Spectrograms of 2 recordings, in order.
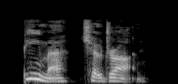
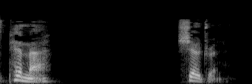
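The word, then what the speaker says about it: Pema Chödrön: When you quoted Pema Chodron, you said Pema Chodron. The correct pronunciation is Pema Chodron.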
